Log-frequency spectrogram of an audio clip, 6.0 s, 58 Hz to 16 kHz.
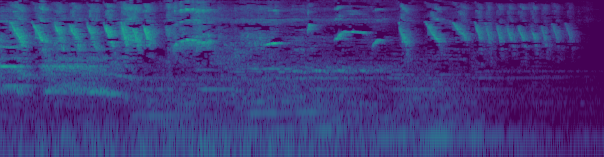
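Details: Caged canaries of the YS Foi and F1 YS types, described as big-bodied and in full song, deliver fast rolling trills of rapid repeated high notes, then swooping whistles and a second trill that fades toward the end.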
